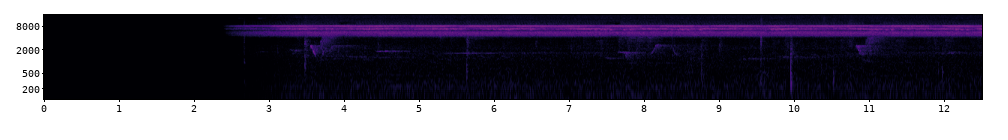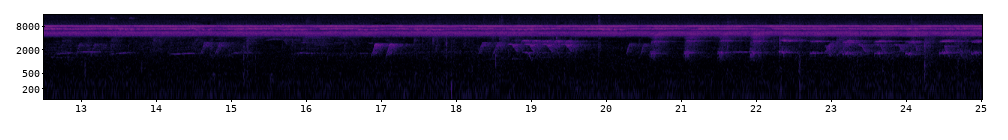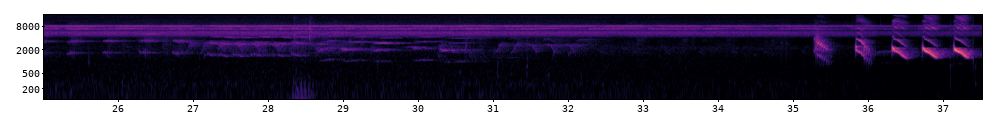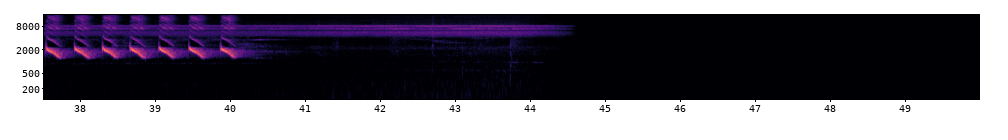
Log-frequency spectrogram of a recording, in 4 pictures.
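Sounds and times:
forest insects drone: 2.5 - 44.6
loud downslurred bird calls: 35.3 - 40.4
faint bird calls: 35.3 - 40.6.

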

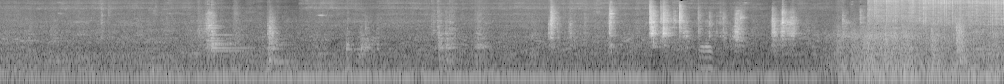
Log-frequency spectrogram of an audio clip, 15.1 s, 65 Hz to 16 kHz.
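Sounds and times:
low hum of workshop machinery: 0.0 - 15.0
metal wheel rim clanking: 3.0 - 4.3.

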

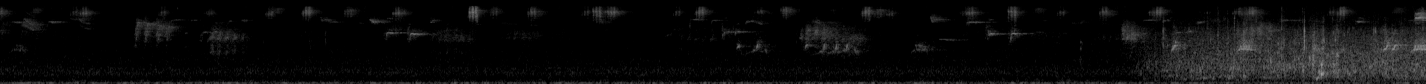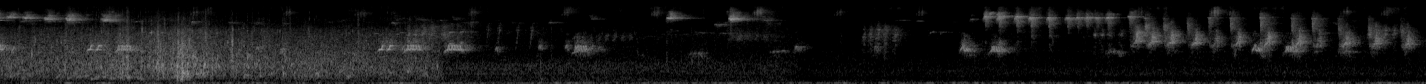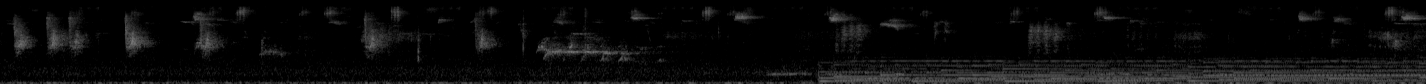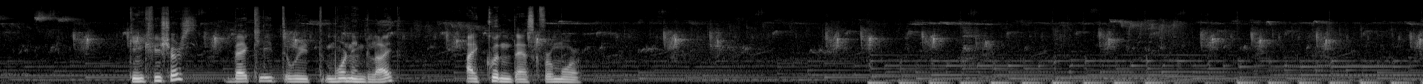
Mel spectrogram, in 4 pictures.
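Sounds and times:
birds chirping: 11.2 - 22.2, 36.7 - 57.0.

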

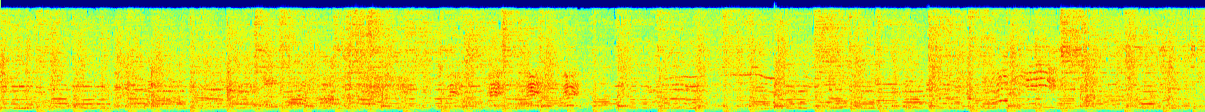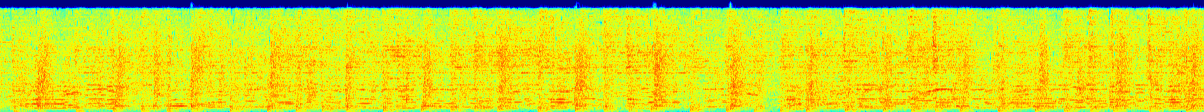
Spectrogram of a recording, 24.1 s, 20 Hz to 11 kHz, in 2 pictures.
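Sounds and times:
loud dance music: 3.0 - 6.0.

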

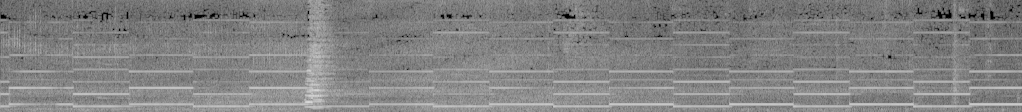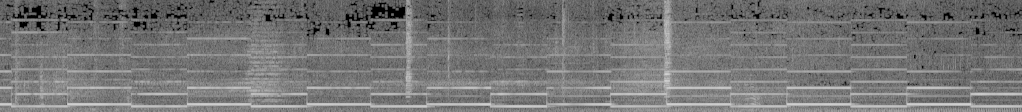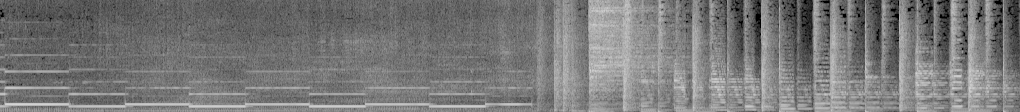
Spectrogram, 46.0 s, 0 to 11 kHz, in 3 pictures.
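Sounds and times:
train carriages rumbling: 0.0 - 20.4
two-tone crossing alarm: 0.0 - 45.9.

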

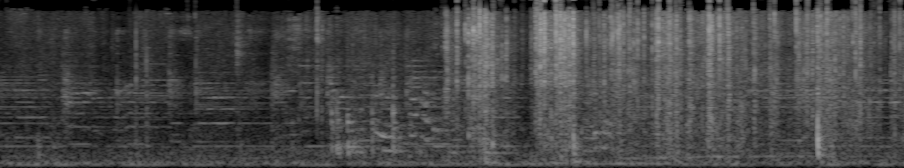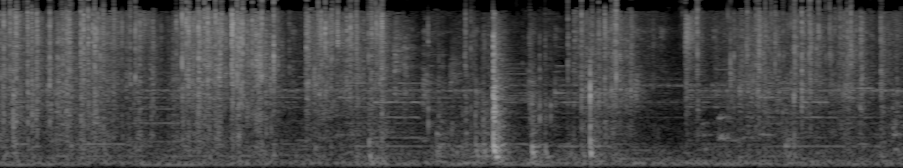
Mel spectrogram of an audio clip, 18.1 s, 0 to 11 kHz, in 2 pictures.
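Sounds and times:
paper bag crinkling and rustling: 3.7 - 18.0.

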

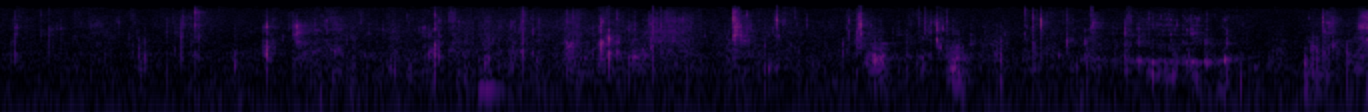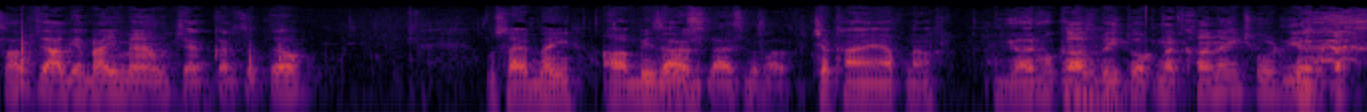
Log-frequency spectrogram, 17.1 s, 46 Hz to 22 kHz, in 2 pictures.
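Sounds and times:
chewing and biting food: 0.0 - 8.6, 10.5 - 15.4.

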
